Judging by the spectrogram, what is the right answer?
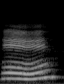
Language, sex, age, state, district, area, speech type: Santali, female, 45-60, Jharkhand, Bokaro, rural, spontaneous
